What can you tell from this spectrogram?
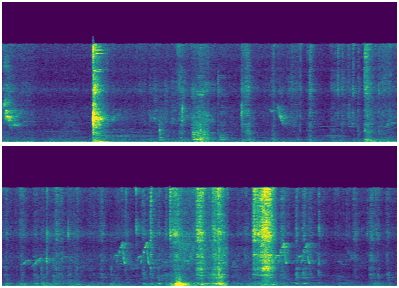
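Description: Handling noise from a plastic mobile phone holder clip being turned over in the hands: a few soft knocks and rubs, the loudest about seven seconds in.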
